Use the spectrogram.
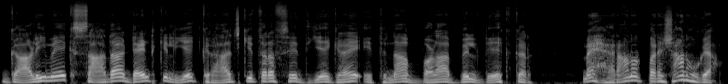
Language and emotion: Urdu, disgusted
